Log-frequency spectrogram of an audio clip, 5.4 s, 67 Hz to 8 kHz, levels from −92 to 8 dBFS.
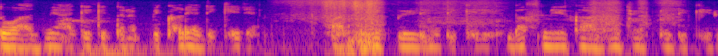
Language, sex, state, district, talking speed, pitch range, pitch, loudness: Rajasthani, female, Rajasthan, Churu, 220 wpm, 150-155 Hz, 155 Hz, -22 LUFS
